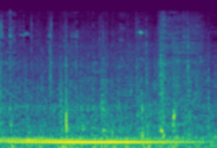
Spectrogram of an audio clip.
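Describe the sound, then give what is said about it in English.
Horse hooves clip-clop in an uneven rhythm as a horse-drawn wagon rolls along, with a steady low drone running underneath and faint mechanical rattles, moderately loud, no voices. “He and his brother took women and children into a horse drawn wagon and hauled them up there to get up to the park.”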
